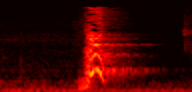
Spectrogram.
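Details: Dog giving a single short, sharp bark that rises and falls quickly, with a faint clink just after in a quiet room.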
